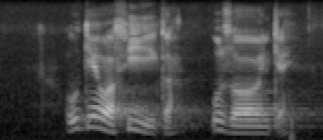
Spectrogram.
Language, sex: Zulu, male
